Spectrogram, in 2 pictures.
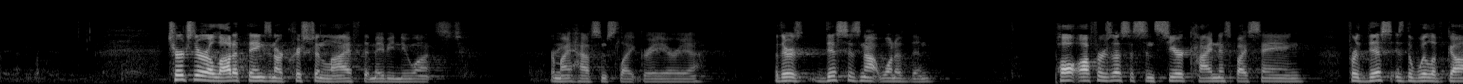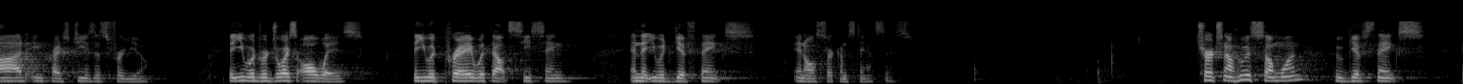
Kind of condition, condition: setting, large echoing room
